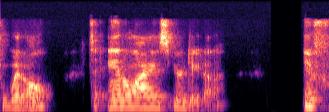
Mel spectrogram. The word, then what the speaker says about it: WDL: This is going to be where you can find and configure workflows that are written in the workflow description language, or WDL, pronounced WDL, to analyze your data.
